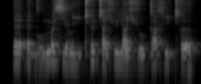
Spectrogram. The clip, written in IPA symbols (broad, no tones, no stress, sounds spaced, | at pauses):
ɛ ʔ ɛ ɡ u m œ sʲ œ l i cʰ ø c a ç y j a ç u ɡ a x i cʰ ə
